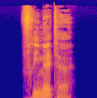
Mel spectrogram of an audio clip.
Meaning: inflection of friemeln: 1. first/third-person singular preterite 2. first/third-person singular subjunctive II
- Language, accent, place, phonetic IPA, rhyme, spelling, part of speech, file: German, Germany, Berlin, [ˈfʁiːml̩tə], -iːml̩tə, friemelte, verb, De-friemelte.ogg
